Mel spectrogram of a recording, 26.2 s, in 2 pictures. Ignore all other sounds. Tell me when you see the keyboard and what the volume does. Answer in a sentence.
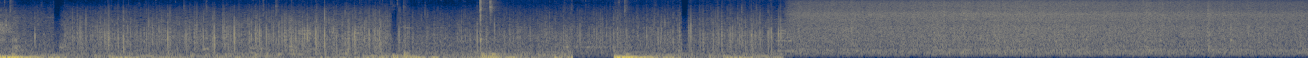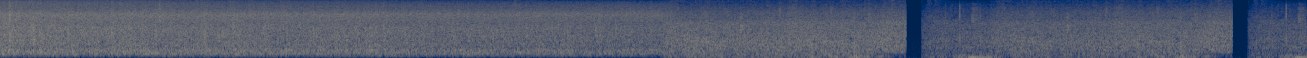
You can hear the keyboard from 0.0 to 7.8 s, getting louder then quieter.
